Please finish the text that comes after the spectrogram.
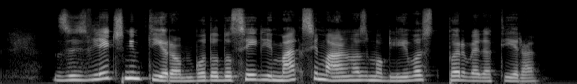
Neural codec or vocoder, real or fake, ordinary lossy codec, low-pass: codec, 32 kHz, 1.9 kbps, SNAC; fake; none; 14.4 kHz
